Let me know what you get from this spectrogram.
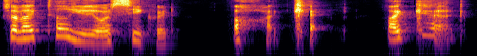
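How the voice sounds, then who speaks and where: Woman reading as a crippled villain, murderous, desperate, husky, pleading then shouting, audiobook. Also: on the low side, animated, moderate pace. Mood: raging. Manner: wild swings from pleading to shouting.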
